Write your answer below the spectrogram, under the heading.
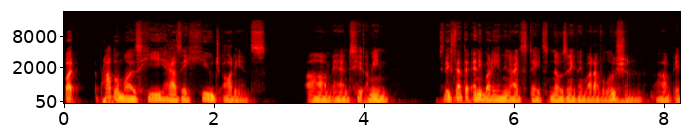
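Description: Very fast, somewhat breathy man with a very deep, low pitch, ordinary pitch variation and an American accent, on a very clean recording with a silent background. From Oklahoma (Tulsa). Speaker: psychology professor. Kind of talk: interview.

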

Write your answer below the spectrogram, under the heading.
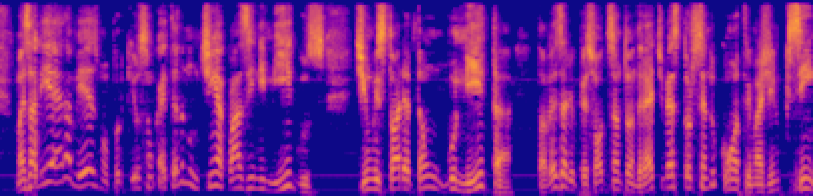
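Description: A man's fairly high voice at a very fast pace with hardly any pauses and very wide pitch swings, over music in the background. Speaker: sports commentator and narrator. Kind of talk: casual chat.

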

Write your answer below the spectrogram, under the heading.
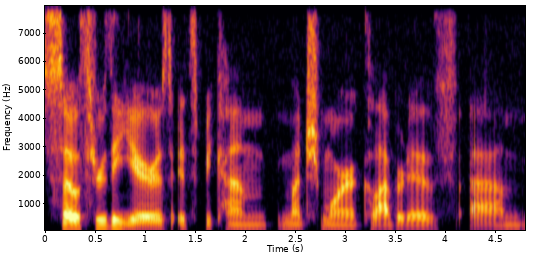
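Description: In a very clean recording with a silent background, a woman speaks at a fairly slow pace with a very deep, low pitch. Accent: western Canadian. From Vancouver, western Canada. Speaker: burlesque performer and teacher. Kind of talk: interview.

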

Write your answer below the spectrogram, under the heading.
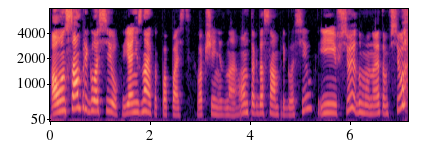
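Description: A woman with an unremarkable speaking voice and a fairly high pitch talks at a fairly slow pace with hardly any pauses. Her intonation is lively, her loudness swings widely, and the recording is very clean with a silent background. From Buryatia, Russia. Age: 40s. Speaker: psychologist. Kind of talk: live stream interview. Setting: live stream with lapel mics.

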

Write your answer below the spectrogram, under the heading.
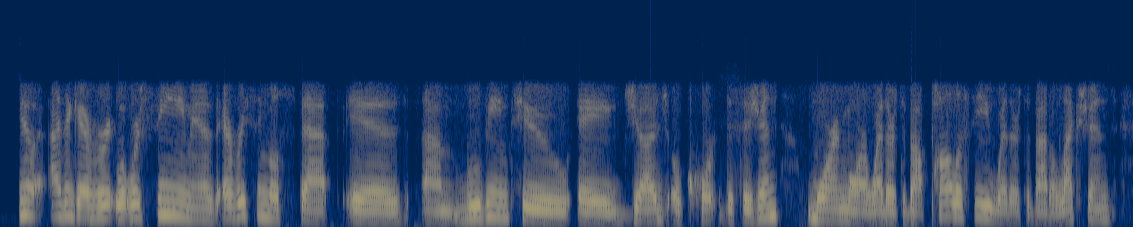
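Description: Using a plain, everyday voice, a woman talks at a fairly low pitch and moderate pace with ordinary pitch variation. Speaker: political commentator. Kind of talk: political roundtable discussion.

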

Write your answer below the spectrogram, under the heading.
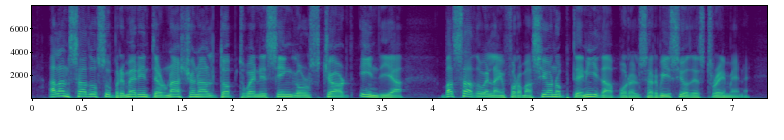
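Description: A normal speaking voice from a man, fairly high in pitch, with ordinary pitch variation at a moderate pace. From eastern Venezuela. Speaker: radio host. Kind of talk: radio music show presentation.

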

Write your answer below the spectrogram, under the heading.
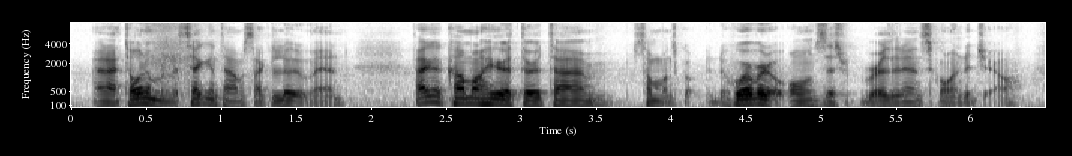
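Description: Speaking very fast with vocal fry, a man at medium pitch uses lively intonation and big swings in loudness. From Saipan, Northern Mariana Islands. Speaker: police officer and motorcycle vlogger. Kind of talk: casual chat.

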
